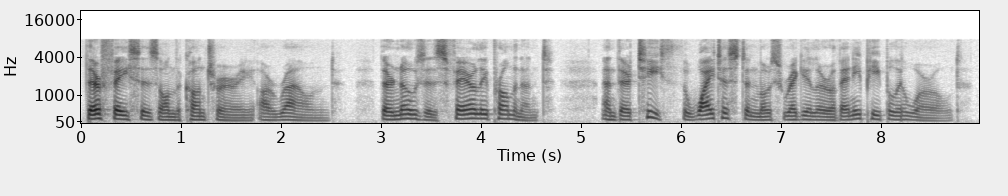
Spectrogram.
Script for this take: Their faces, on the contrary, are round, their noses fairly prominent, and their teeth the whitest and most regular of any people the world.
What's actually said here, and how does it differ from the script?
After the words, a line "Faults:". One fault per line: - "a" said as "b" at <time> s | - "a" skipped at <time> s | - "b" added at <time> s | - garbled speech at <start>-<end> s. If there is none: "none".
Their faces, on the contrary, are round, their noses fairly prominent, and their teeth the whitest and most regular of any people the world.
Faults:
none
